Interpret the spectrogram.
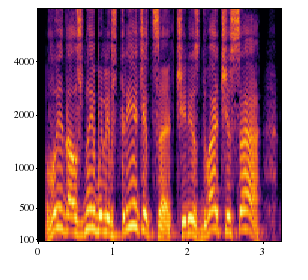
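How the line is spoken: Shouted from above. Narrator (Russian): закричал я сверху

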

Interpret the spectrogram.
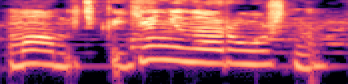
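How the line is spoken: Whimpering. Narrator (Russian): захныкала

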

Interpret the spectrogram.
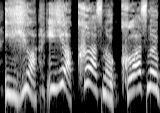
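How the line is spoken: Child shouting. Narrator (Russian): кричал малышка Мортен

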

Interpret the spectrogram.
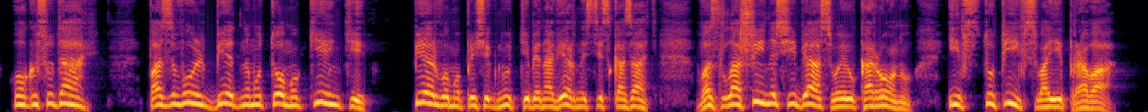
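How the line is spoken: Joyful exclamation. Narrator (Russian): Мнимый король с радостным лицом воскликнул

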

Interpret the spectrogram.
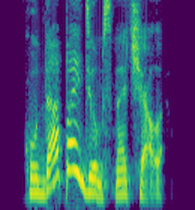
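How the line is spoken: Plain. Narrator (Russian): спросила тетя Нина

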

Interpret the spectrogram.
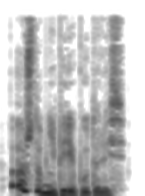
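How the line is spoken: Cheerful explanation by donkey. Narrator (Russian): весело объяснил осел

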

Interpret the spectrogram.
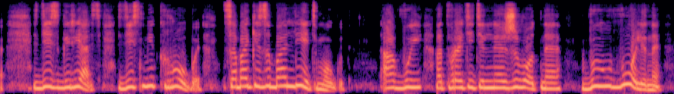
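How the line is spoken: Shouting. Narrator (Russian): закричала она

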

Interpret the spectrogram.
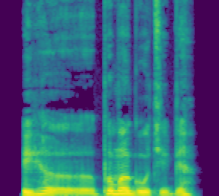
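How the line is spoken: Trembling mutter. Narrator (Russian): пробормотал Том дрожащим голосом

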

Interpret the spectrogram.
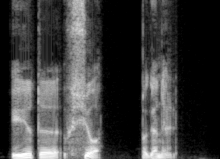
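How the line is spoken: Calm voice. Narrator (Russian): майор спросил-таки своим неизменно спокойным голосом

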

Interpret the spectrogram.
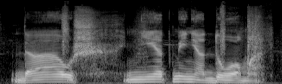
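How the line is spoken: Sighing. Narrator (Russian): вздохнул Винни

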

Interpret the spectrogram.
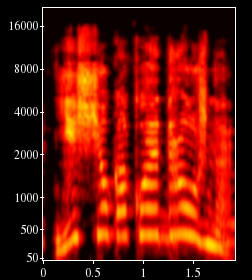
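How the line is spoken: Two voices exclaiming together. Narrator (Russian): воскликнули мы с Люськой в один голос

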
